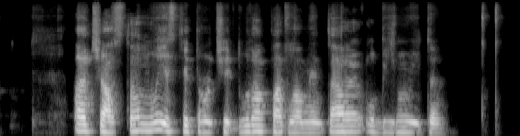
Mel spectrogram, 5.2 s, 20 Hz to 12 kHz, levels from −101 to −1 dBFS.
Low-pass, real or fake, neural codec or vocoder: 10.8 kHz; fake; codec, 44.1 kHz, 2.6 kbps, SNAC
